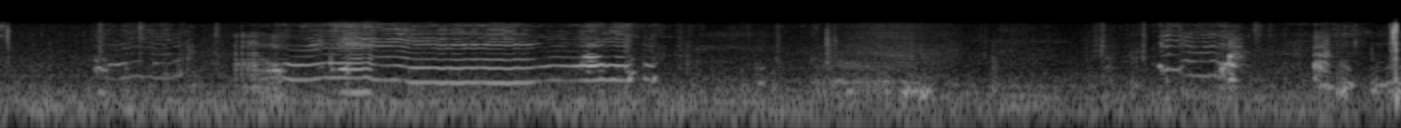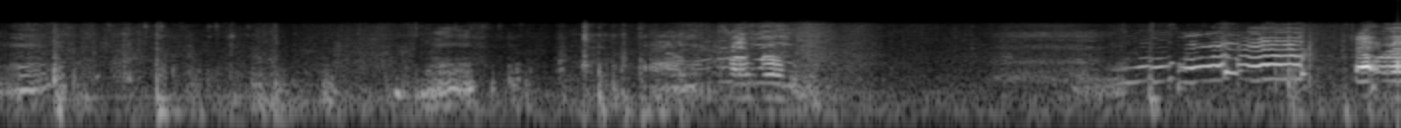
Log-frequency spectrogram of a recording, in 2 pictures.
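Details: Simon, a Basenji in a car, urgently asking for a potty break as the car stops; a long wavering yodel-like whine near the start, then fainter scattered whines and a rising warbled cry at the end, with rustling and a person's voice.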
